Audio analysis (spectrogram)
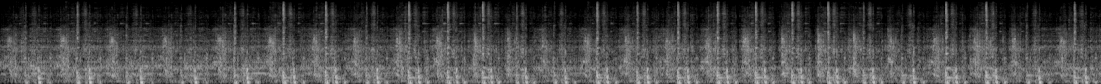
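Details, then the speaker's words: Previously seized Fordson Major diesel tractor wreck from far west NSW on a temporary crank start; fast even chuffing under heavy clatter, cranking without firing, cause unconfirmed; owner expects oil spitting and hopes rings free with heat. "there's my uh temporary crank start just to try and get it turning over when it was seized and we'll see here we go okay"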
